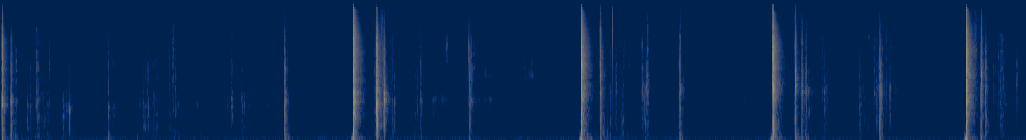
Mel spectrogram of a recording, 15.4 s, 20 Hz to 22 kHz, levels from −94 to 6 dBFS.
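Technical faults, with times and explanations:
5.69 to 7.00 s and 9.64 to 10.23 s, processor overload crackle: the sound breaks into gritty tearing twice, the first burst longer. Audio buffers keep missing their deadlines and are skipped. The tiny hard-edged gaps suggest buffers under a millisecond, many dozens lost per burst.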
